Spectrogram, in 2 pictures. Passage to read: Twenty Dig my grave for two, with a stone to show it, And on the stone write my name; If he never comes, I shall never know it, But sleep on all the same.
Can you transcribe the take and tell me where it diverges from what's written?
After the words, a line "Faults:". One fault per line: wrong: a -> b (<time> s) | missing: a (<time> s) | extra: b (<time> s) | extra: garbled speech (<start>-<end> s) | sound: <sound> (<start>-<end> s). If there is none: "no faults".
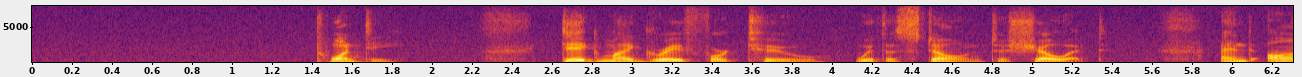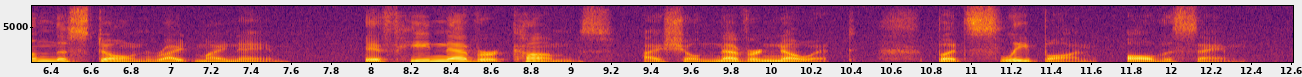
Twenty Dig my grave for two, with a stone to show it, And on the stone write my name; If he never comes, I shall never know it, But sleep on all the same.
Faults:
no faults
